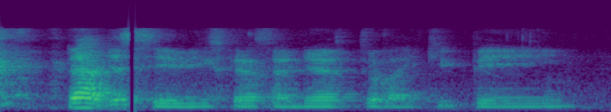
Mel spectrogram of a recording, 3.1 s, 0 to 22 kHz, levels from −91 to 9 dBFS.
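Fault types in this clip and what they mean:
CD skip: the laser jumps tracks, so the speech mutes about 30 ms near 0.64 s and resumes from elsewhere, unlike a dropout, which resumes in place without a jump.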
